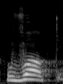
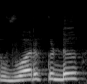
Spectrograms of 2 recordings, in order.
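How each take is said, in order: First: The word ends with a t sound. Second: The word ends with a d sound. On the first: The speaker calls it right. "यहाँ पर ट का sound आना चाहिए" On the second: The speaker calls it wrong. "आप वर्कड ऐसे नहीं पढ़ सकते"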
